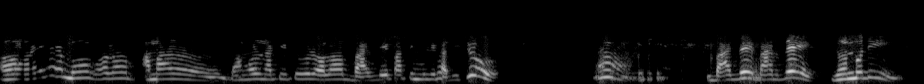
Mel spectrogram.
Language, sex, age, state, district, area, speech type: Assamese, female, 60+, Assam, Udalguri, rural, conversation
